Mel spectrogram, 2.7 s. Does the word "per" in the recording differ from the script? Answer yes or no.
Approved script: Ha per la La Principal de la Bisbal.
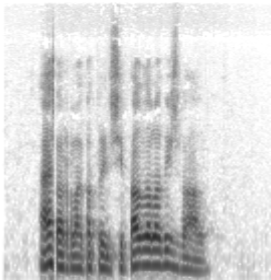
no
